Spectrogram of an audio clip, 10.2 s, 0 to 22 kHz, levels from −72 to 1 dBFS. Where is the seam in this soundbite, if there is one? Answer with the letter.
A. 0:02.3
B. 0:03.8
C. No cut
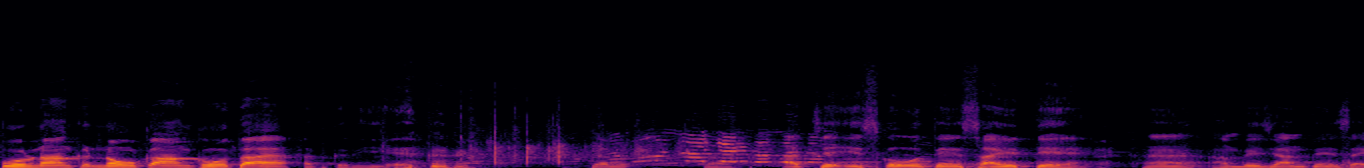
A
